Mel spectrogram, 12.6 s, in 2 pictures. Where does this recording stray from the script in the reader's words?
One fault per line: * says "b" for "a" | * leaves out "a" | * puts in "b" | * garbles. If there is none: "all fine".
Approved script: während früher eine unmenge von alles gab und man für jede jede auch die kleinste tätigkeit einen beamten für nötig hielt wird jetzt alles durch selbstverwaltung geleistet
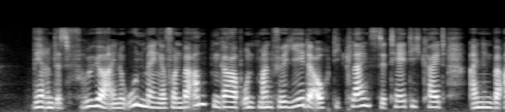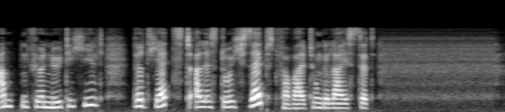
* puts in "es"
* says "beamten" for "alles"
* leaves out "jede"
